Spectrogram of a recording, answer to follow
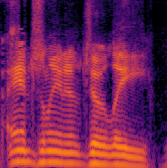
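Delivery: usual speaking voice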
